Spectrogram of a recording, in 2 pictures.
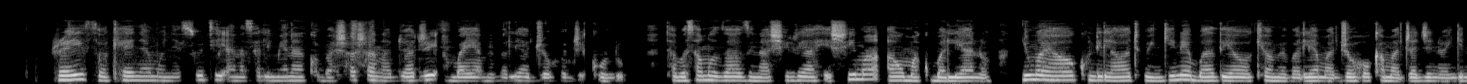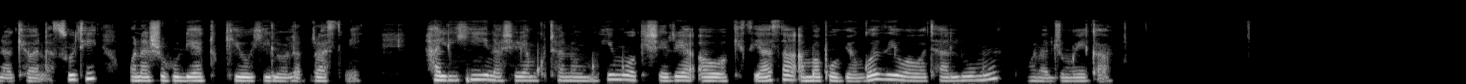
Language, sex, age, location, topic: Swahili, female, 18-24, Nakuru, government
